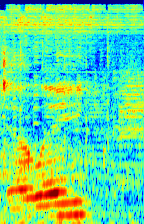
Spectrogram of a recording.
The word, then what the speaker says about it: Elay: My name is LA, pronounced like, like the city I'm not from there, but I'm breezy.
